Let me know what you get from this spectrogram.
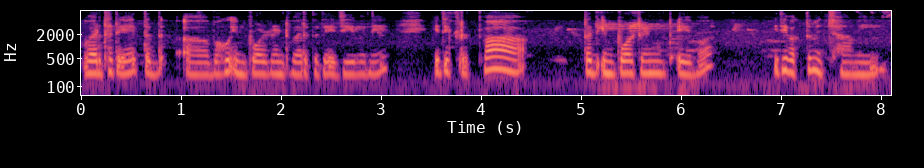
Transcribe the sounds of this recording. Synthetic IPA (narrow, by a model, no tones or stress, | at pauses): ʋɐɾd̪ʱɐt̪eːt̪ɐd̪bɐɦuʔimpoːɾʈɐɳʈʋɐɾd̪ʰʱɐt̪eːd͡ʒiːʋɐneː | it̪ikɾɪt̪ʋaː | t̪ɐd̪impoːɾʈɐɳʈeːʋɐ | it̪iʋɐk̚t̪umitːʃʰaːmi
